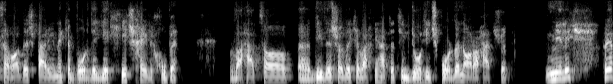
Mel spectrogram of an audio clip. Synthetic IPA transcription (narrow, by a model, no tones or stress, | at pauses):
et̪ʰe̞ɣɒːd̪eʃb̥æɾiːnecʰeboɾd̪e̞je̞cʰhiːt͡ʃʰχe̞jliːxuːbe | væhæt̪ʰːɒːd̪iːd̪eʃo̞d̪e̞cʰe̞væχt̪ʰiːɦæt̪ʰːɒːt̪ʰiːmd̪oɦit͡ʃʰboɾd̪e̞nɒːɾɒːhæt̪ʃo̞̰d̪e | milicʰɾuːje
